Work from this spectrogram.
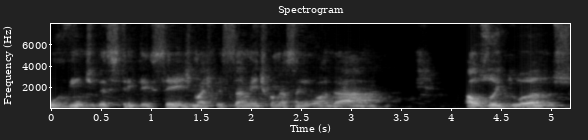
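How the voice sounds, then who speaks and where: The man's voice is somewhat breathy, with a medium pitch. He keeps a moderate pace and fairly even intonation. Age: 30s. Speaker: weight-loss coach. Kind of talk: interview. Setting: video call. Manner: halting, filler words.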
